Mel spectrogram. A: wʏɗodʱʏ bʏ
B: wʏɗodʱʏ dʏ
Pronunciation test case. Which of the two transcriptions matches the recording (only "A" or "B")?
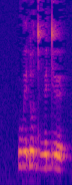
B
